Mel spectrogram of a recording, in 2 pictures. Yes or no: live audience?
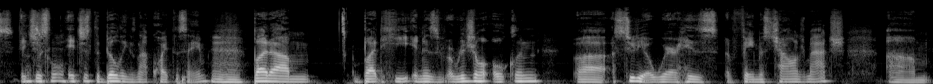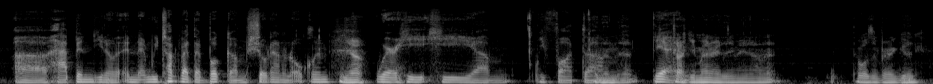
no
